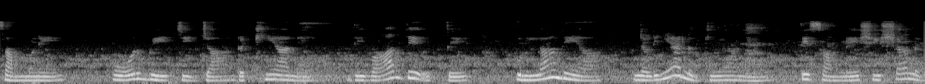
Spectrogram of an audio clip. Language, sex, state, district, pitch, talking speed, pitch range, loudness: Punjabi, female, Punjab, Pathankot, 200 Hz, 115 wpm, 185-230 Hz, -16 LUFS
